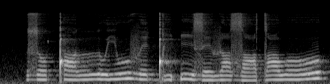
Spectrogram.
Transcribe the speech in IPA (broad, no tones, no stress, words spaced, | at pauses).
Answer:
zoǃɒlːuju veɡ͡ǃiʔi zevezˤe dˤowo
